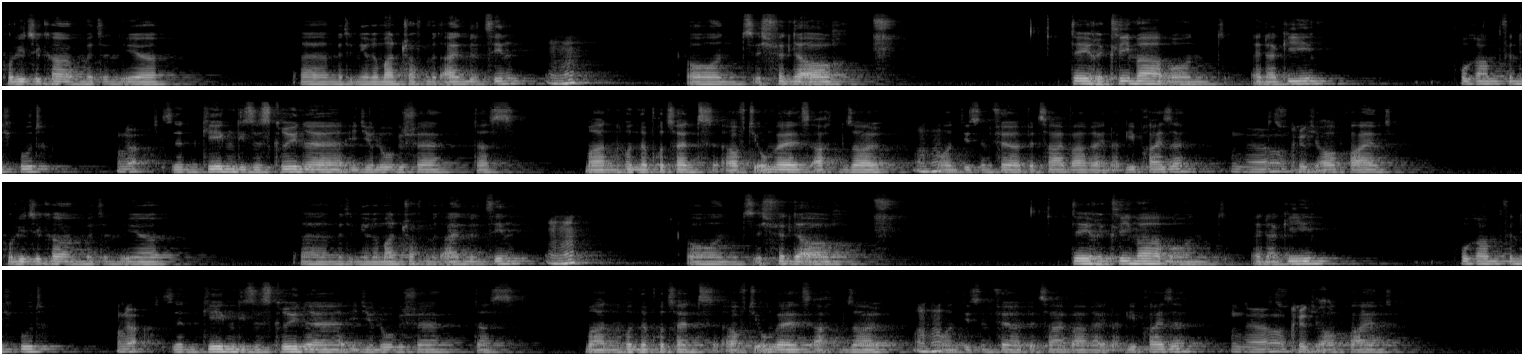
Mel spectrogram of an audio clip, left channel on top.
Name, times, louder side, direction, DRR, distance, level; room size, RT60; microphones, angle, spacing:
voice 1, 0.0-1.6 3.0-5.2 6.8-8.4 8.7-8.9 10.7-13.2 14.6-15.6 16.9-19.6 19.9-20.3 21.0-24.0 24.6-27.1 28.1-29.1, equal, 50° left, 6 dB, 1.8 m, -28 dB
voice 2, 5.4-5.8 16.3-16.7 24.3-24.6 27.5-28.4, right 1 dB, 35° right, 9 dB, 1.1 m, -30 dB
30.0 x 13.0 x 6.8 m, 1.1 s
head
